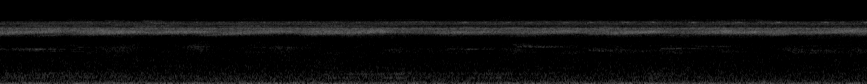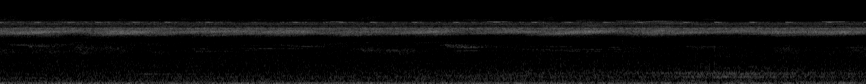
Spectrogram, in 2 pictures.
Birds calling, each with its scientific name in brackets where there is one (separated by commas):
Hauxwell's Thrush (Turdus hauxwelli), Black-faced Antthrush (Formicarius analis), unidentified bird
